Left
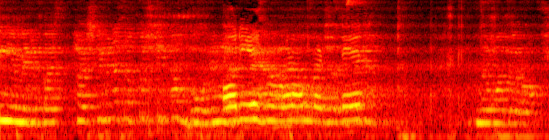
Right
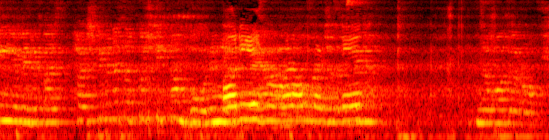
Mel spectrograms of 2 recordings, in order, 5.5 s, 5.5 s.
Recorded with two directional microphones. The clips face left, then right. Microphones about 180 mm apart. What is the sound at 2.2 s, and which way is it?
Child singing, 10° left (ahead or behind).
